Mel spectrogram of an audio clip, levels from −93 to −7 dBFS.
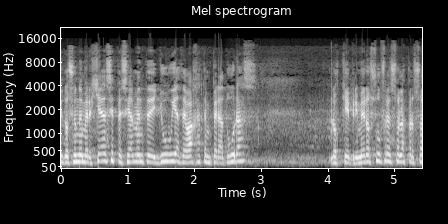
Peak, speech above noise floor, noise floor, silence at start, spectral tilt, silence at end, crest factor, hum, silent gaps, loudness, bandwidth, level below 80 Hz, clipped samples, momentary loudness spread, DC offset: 0 dBFS; 22 dB; -36 dBFS; 0 s; -3.5 dB/octave; 0 s; 16 dB; none; none; -13 LUFS; 15.5 kHz; -60 dBFS; under 0.1%; 20 LU; under 0.1%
